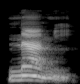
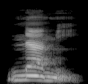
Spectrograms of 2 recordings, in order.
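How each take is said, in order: First: It is said as one contracted word. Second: It is said as one contracted word.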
